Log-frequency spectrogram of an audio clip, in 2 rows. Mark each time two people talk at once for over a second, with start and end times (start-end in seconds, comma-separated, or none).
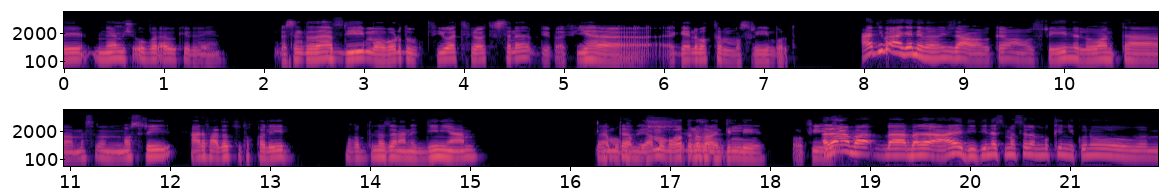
16.3-17.6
